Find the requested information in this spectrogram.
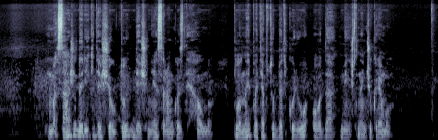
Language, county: Lithuanian, Vilnius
